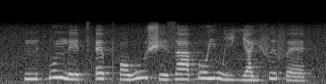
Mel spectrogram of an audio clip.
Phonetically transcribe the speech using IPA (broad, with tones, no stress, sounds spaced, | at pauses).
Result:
n ɪ˨ ɡ͡b o˦ n e˨ t͡sʼ ɛ˧ pʰ ɔ˨ w u˦ ʃ ɪ˨ z a˧ ɓ o˦ j w i˨ ʎ a˨ j f ɪ˦ f ɛ˨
